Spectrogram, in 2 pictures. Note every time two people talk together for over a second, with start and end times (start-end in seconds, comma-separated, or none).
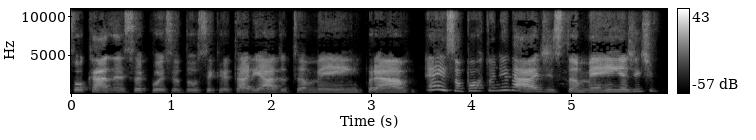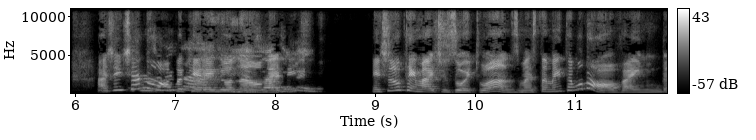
6.6-8.4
